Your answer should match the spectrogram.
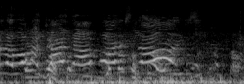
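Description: Players in a running tag game shouting and squealing excitedly in high-pitched voices, with laughter mixed in.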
